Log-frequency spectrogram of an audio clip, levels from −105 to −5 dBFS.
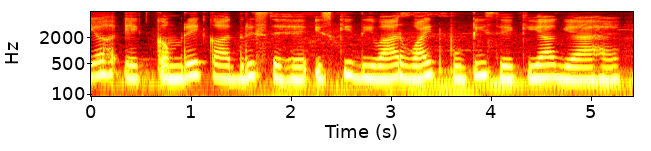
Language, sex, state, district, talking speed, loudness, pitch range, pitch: Hindi, female, Jharkhand, Palamu, 155 wpm, -13 LUFS, 220-250 Hz, 230 Hz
